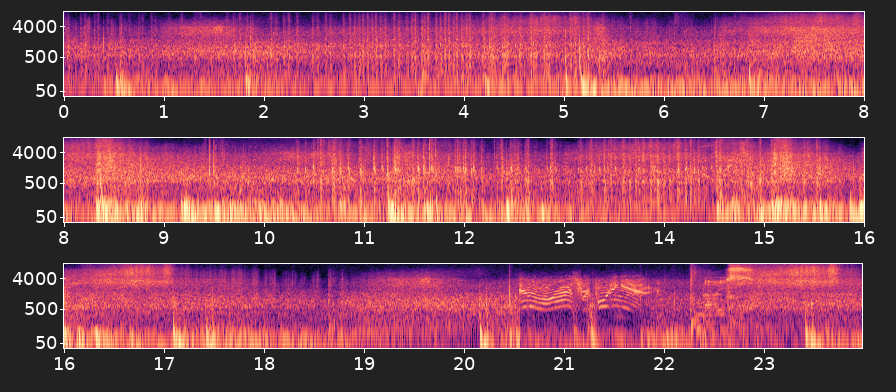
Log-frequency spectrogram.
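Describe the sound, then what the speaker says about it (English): Artillery and MLRS rocket strikes land repeatedly in Broken Arrow, a dense barrage of booming blasts and rumbling impacts, several heavy hits swelling through, with a voice talking over parts of the bombardment. "Oh yeah, I got artillery dropping on there."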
